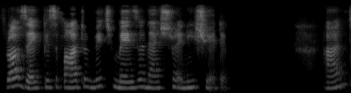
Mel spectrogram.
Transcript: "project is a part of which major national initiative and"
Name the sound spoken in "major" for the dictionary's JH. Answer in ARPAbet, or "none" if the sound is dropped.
Z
